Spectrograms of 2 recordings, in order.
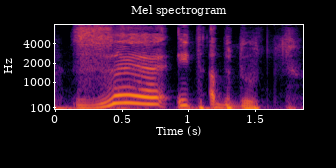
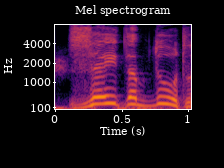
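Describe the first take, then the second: First: זה התאבדות drawn out slow and low, falling at the end; grave and slow. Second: זה התאבדות said higher, with התאבדות rising at the end; rising emphasis. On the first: The speaker judges fans who waste the Sabbath, slow and low. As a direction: let זה התאבדות sink, slow and heavy. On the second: The speaker repeats his verdict on football, higher and rising. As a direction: lift זה התאבדות up as a raised point. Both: Shown as a demonstration.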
